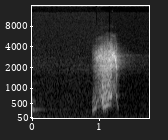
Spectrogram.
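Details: Single harsh, hissing rasp lasting under half a second, a great horned owl at a camera-watched nest at dawn on 3 March 2018, where the female gives the food call while her mate hunts nearby.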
